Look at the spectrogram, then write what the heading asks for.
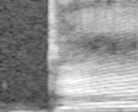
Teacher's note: We're going to make a clear long high syllable.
